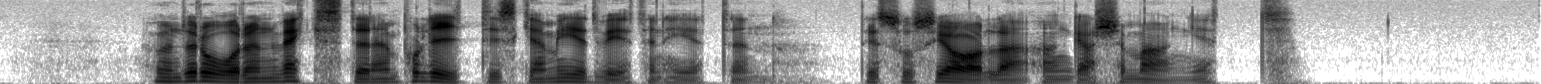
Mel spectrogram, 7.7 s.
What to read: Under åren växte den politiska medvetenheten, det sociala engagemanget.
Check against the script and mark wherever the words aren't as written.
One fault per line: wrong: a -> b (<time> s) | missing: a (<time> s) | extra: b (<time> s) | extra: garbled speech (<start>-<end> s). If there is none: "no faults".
no faults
